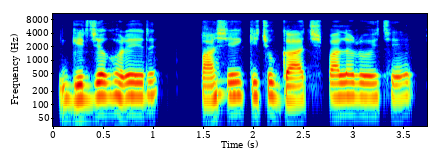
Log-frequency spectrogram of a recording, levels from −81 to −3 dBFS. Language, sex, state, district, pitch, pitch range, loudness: Bengali, male, West Bengal, Jalpaiguri, 150 Hz, 140-160 Hz, -20 LUFS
